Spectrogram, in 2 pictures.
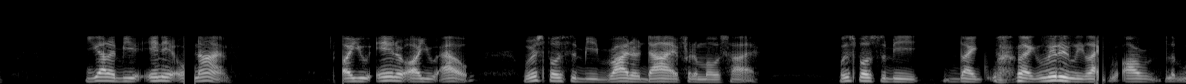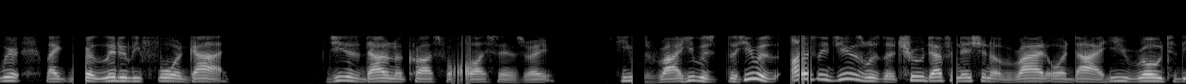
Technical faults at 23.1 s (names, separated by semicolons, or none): none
